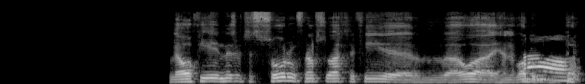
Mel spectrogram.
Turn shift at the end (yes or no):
yes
